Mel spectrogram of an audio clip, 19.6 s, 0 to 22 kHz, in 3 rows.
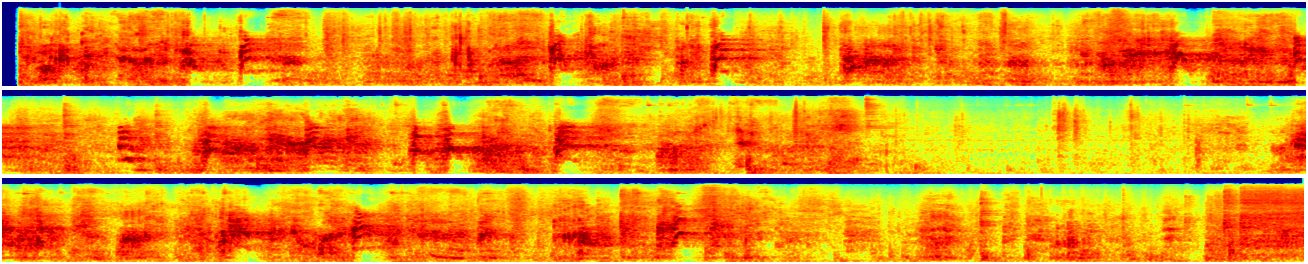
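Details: Blue nose pit bull Lola playing with her 10-week-old puppies while Chihuahua Pacino joins in; dense overlapping yips, growls and barks run almost continuously, with a brief lull near the middle before the scuffling noise resumes.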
